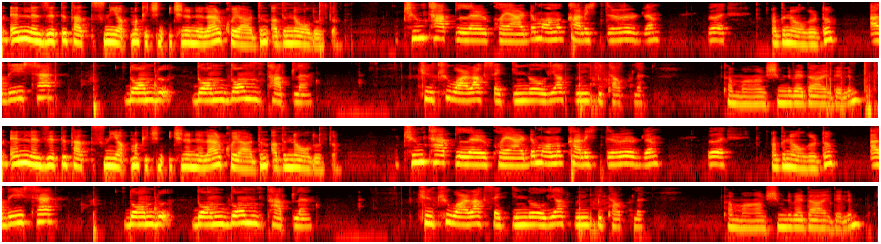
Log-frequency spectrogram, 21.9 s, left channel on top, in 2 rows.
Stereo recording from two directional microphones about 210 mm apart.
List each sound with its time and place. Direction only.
0.0 s a child's voice: 5° right (ahead or behind)
16.0 s speech: 20° right (ahead or behind)
20.0 s speech: 5° right (ahead or behind)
